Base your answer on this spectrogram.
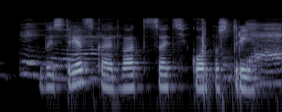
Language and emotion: Russian, neutral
